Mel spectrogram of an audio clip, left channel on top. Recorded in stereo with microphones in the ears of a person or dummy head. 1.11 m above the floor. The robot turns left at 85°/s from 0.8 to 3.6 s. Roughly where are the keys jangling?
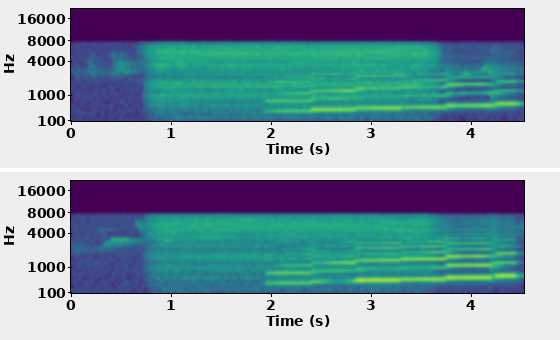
No keys jangling in this recording.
